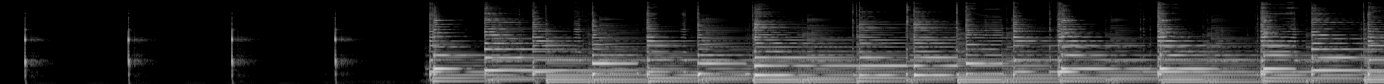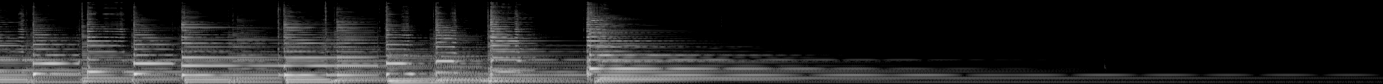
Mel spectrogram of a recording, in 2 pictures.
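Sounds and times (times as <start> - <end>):
mandolin playing double stops: 4.3 - 22.2.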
